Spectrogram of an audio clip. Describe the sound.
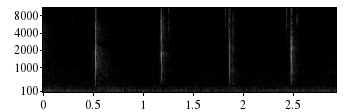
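Four crisp imitated finger snaps or clicks in a steady, evenly spaced rhythm, sharp, over a faint low background hum with no talking.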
